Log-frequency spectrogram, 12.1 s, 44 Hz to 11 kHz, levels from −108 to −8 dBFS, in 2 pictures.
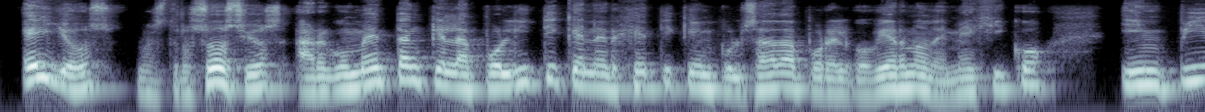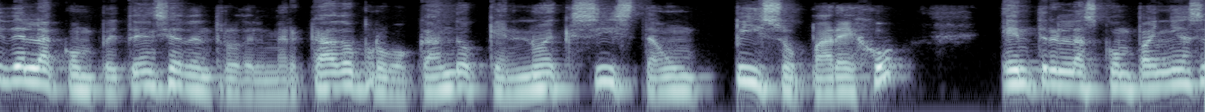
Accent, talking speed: Mexican, 150 wpm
